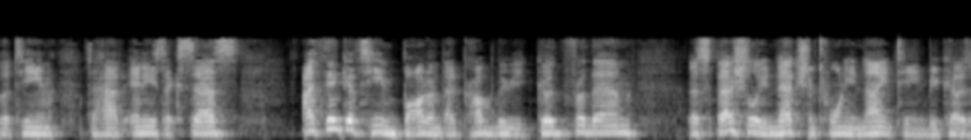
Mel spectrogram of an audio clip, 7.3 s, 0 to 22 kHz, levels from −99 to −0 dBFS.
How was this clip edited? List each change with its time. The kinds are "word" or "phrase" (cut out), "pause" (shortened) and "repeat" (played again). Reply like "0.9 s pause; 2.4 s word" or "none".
1.2 s word; 2.7 s word; 3.3 s word; 4.2 s word; 6.1 s word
